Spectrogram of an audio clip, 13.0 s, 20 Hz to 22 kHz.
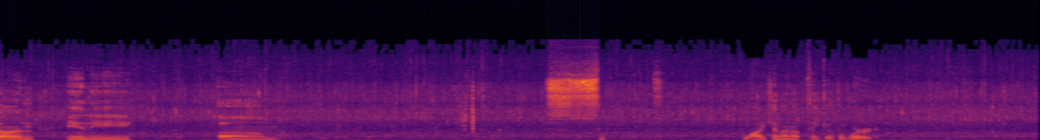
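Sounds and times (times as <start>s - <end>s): stream water flowing: 0.0s - 13.0s
man humming: 6.9s - 7.6s.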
